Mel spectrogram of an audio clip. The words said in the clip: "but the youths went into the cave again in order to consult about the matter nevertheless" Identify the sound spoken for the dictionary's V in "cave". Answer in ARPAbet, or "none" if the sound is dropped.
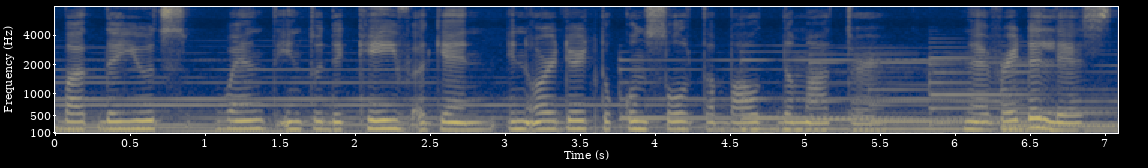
V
